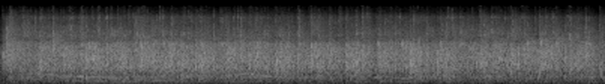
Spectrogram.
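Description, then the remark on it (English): An audience at a recorded live show practises applauding, a dense, even wash of many hands clapping at constant loudness for the whole stretch, with no voices rising above it. “So if I'm going to get you all to applaud now.”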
